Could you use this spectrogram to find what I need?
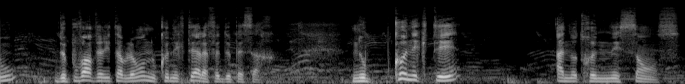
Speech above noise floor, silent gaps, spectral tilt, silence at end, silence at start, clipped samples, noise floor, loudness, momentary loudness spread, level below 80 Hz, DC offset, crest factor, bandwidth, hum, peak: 22 dB; none; -5 dB/octave; 0.05 s; 0 s; under 0.1%; -45 dBFS; -23 LUFS; 18 LU; -54 dBFS; under 0.1%; 20 dB; 15.5 kHz; none; -4 dBFS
